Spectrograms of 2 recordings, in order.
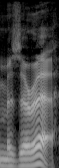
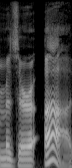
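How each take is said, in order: First: The final vowel is like the 'e' in get. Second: The final vowel is a schwa, like 'uh'.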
